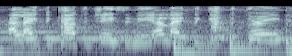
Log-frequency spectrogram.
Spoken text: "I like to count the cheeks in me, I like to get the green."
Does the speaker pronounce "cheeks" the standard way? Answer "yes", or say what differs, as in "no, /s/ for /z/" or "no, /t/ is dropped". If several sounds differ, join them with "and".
no, /k/ is dropped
